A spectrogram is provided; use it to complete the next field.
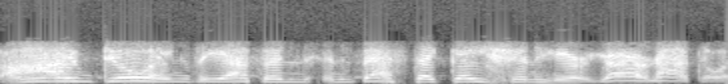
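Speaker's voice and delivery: mock very high, shrill screaming outburst. Retelling how a man banged the desk and was screaming: imitating someone screaming. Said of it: "screaming at me".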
